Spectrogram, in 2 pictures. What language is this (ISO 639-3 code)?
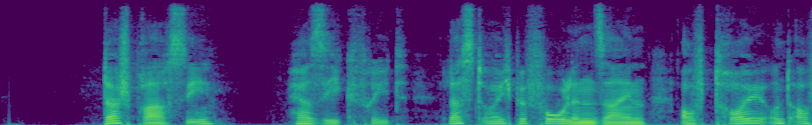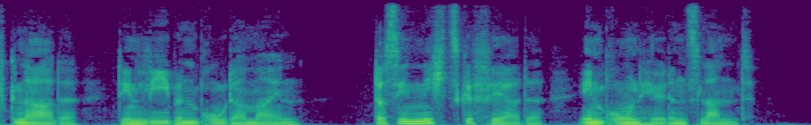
deu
